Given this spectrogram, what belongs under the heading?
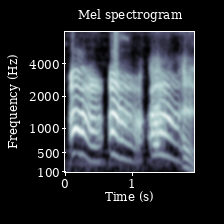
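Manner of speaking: loud, very high crow cawing; crow caws. Pretend. Game master imitating gathering crows, loud high caws.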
